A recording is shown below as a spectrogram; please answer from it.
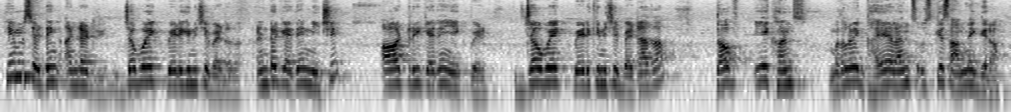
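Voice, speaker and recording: High-voiced male English teacher. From India. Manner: reads English slowly word by word, then explains each word, often says "okay". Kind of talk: classroom translation lesson.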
